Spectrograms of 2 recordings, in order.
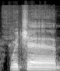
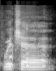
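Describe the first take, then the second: No difference in how they are said.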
